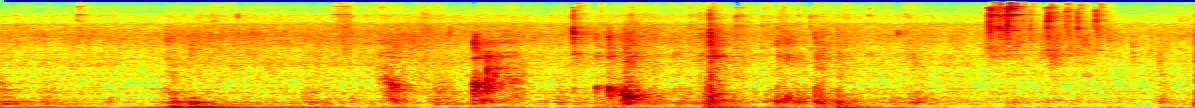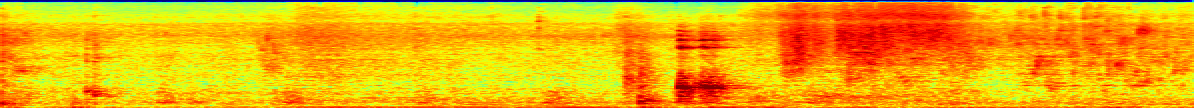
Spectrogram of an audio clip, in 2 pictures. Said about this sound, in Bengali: মিক্সি বাটিটা ধুয়ে আমি একটু জল অ্যাড করে দেবো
